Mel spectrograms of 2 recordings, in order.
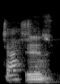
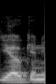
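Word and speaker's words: Joaquin: Joshua? It's pronounced Yokin, Your Honor.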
